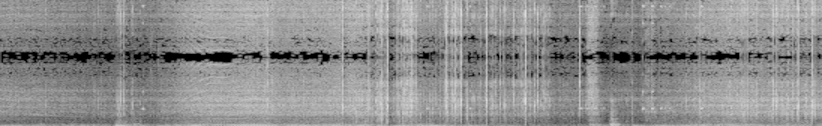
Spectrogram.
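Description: A car driven hard across a bumpy grass field: its engine rising and falling with the throttle, sharp knocks and rattles as it bounces over the ground, and wind on the microphone.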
